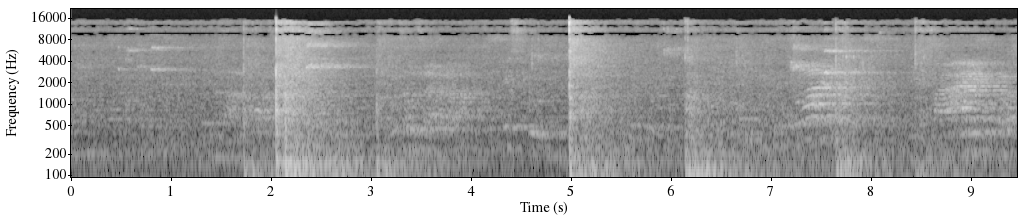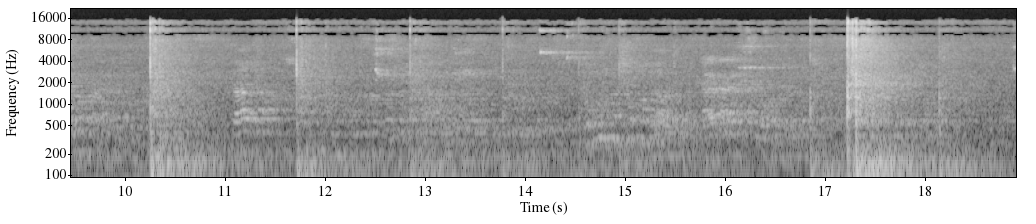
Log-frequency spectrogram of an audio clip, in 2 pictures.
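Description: Volleyball being hit during a rally in an echoing gymnasium: about six sharp smacks of the ball, the loudest near the start and near the end, with players' voices calling out between them.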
